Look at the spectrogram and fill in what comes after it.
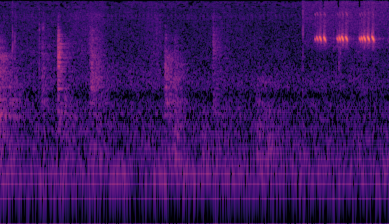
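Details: Field cricket calling with pulsed units made by rubbing the wings, sound produced as the wing closes; after near silence, four quick, high-pitched pulsed chirps follow in a regular, rapid series.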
